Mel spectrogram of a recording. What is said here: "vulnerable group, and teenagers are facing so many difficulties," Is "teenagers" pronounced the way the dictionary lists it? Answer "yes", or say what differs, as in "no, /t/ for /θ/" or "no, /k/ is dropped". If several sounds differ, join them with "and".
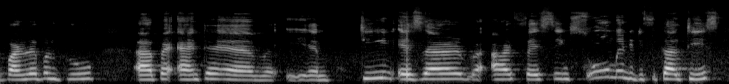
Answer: no, /z/ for /dʒ/ and /z/ is dropped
